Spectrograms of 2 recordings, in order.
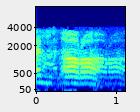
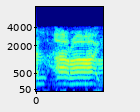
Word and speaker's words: الأرائك: طيب وجزاهم بما صبروا جنة وحريرا متكئين فيها على الأرائك لا تقل على الأراء على الأرائك الهمزة ليست مفخمة على الأ على الأرائك.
